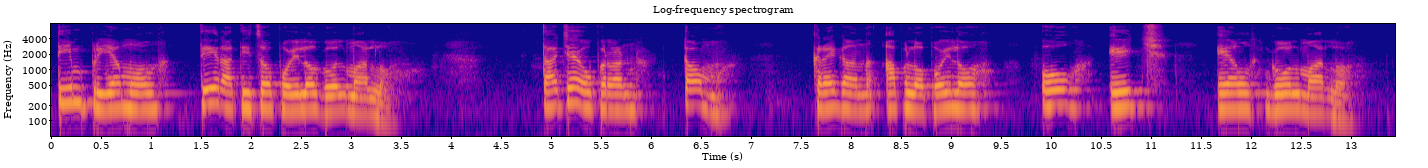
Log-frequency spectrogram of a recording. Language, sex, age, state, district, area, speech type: Goan Konkani, male, 45-60, Goa, Salcete, rural, read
